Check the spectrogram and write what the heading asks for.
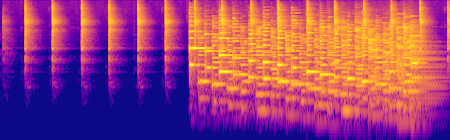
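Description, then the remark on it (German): A fast metronome clicks about seven times at a quick, steady pace, set to a piano sonata's very fast tempo marking, then dense, rapid piano playing of the sonata bursts in and continues to the end. “Die Metronomangaben sind nämlich wahnsinnig schnell.”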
